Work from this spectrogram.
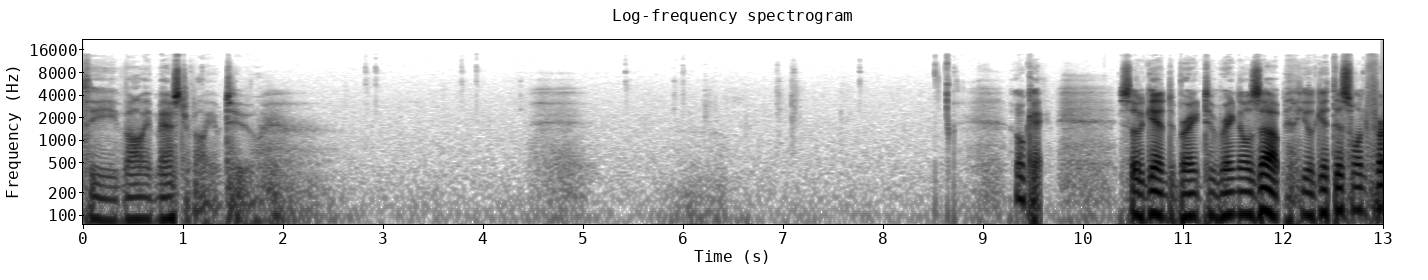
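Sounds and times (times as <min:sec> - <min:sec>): soft breath: 0:01.8 - 0:02.6, 0:04.5 - 0:05.2, 0:08.8 - 0:10.4
computer mouse clicks: 0:02.8 - 0:03.0, 0:03.7 - 0:04.5, 0:05.4 - 0:07.9.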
